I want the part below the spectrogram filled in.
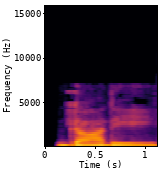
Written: doddy

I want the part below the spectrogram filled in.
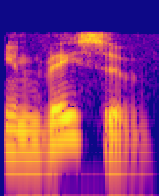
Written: invasive

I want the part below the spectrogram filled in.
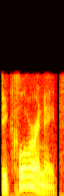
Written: dechlorinate

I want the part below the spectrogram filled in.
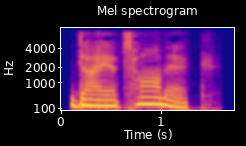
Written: diatomicity

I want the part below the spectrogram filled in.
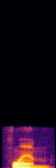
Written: phlegm

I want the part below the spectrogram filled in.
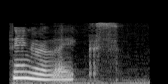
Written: Finger Lakes

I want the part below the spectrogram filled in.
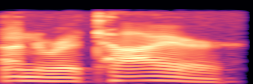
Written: unretire

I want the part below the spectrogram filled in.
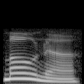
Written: Mona

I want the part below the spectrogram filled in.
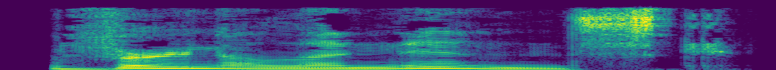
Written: vernoleninsk

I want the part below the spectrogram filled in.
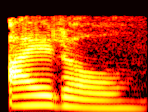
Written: idol

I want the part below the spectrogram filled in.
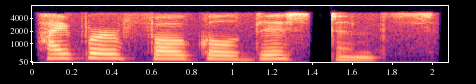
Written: hyperfocal distance

